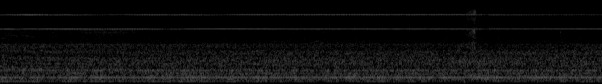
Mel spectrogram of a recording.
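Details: Original "fat" PS3 console gives a steady thin high-pitched whine with a faint lower hum, unchanged throughout; cause unknown.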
